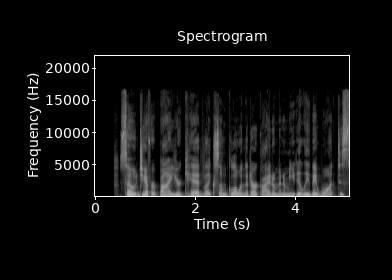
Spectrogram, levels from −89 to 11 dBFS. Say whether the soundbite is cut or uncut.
uncut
